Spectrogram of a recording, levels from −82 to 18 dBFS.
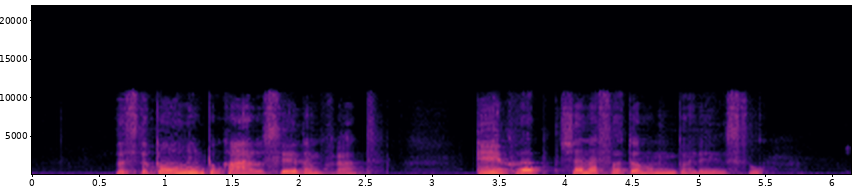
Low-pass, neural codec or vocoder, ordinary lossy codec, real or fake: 10.8 kHz; codec, 24 kHz, 0.9 kbps, WavTokenizer, medium music audio release; none; fake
